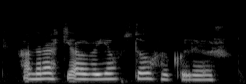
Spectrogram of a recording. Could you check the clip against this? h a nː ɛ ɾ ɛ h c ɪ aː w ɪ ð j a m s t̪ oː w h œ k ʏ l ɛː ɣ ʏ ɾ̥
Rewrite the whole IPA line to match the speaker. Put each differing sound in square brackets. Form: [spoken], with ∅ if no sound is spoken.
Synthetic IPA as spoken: h a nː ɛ ɾ ɛ h c ɪ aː [v] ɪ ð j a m s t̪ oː w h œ k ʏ l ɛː ɣ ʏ ɾ̥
